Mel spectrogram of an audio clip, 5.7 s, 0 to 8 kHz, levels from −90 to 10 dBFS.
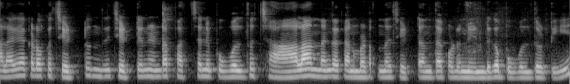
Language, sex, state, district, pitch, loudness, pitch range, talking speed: Telugu, female, Andhra Pradesh, Annamaya, 180 Hz, -21 LUFS, 170-190 Hz, 160 wpm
